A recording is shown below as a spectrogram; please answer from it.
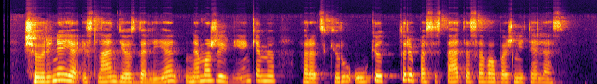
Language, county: Lithuanian, Klaipėda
